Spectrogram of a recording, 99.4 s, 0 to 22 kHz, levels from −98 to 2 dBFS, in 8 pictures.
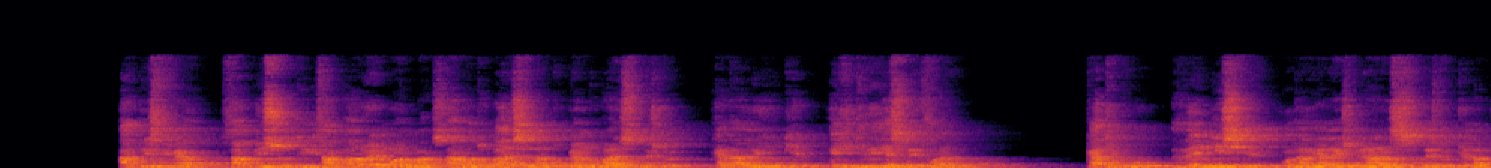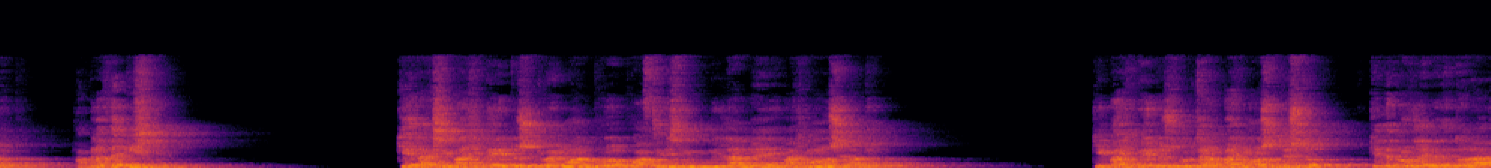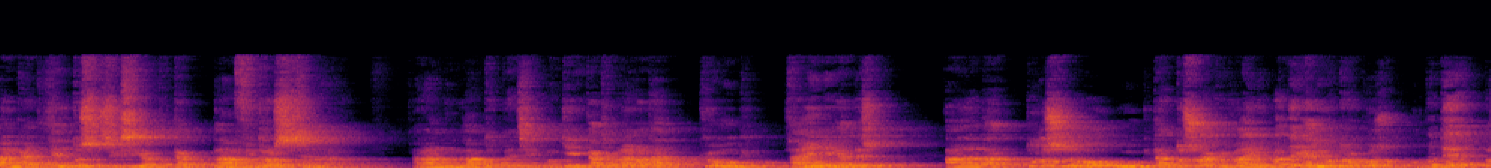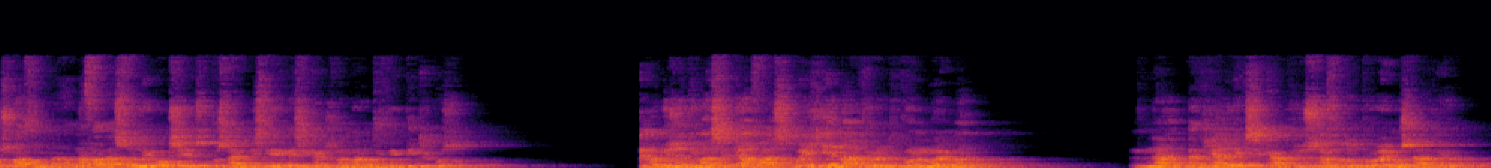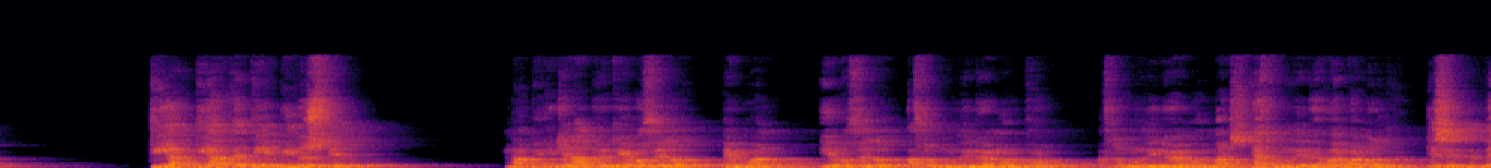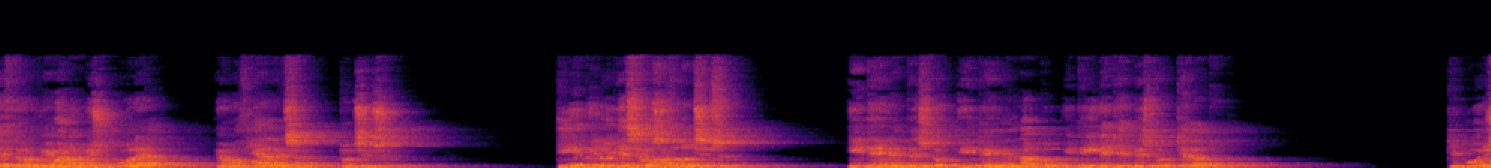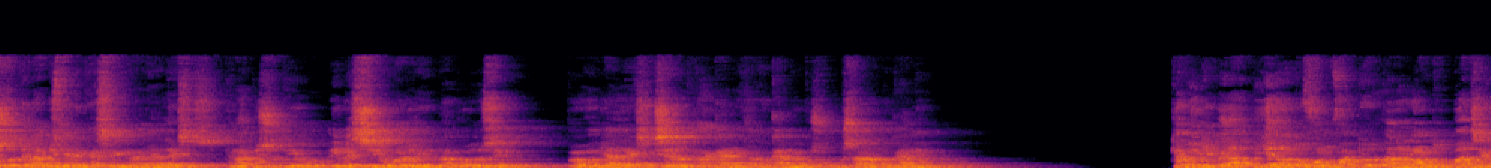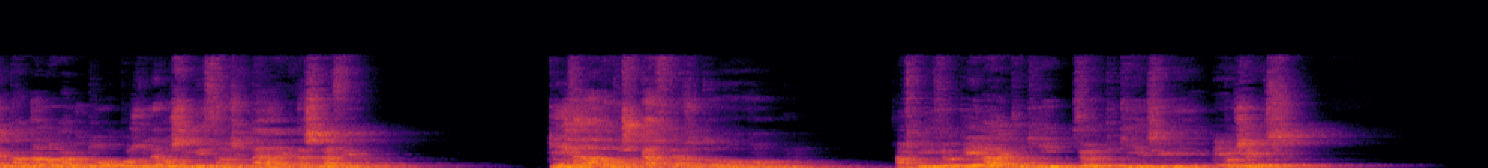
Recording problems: room echo; strong; dies away in 1.2 s
off-mic speech; far

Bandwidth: 14.5 kHz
